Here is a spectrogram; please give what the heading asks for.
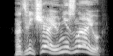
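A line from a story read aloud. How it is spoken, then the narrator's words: Exclaiming. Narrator (Russian): воскликнул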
